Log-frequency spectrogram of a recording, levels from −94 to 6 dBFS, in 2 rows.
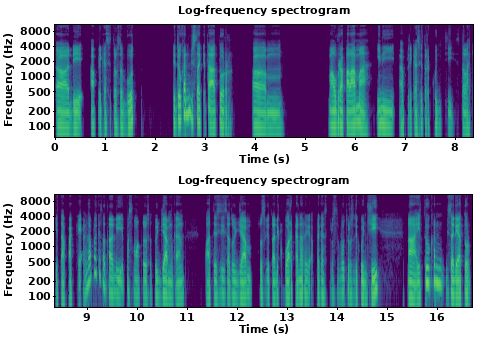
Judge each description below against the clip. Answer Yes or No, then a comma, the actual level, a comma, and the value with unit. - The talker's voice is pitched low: Yes, low, 105 Hz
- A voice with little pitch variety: Yes, narrow, 2.2 semitones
